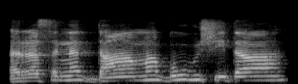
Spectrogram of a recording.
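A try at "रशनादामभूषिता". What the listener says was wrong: It is the Sha, like it's in Shiva Sha, not the Sa. Rashanadama Bhushita. So the is the regular Alpa Prana the.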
